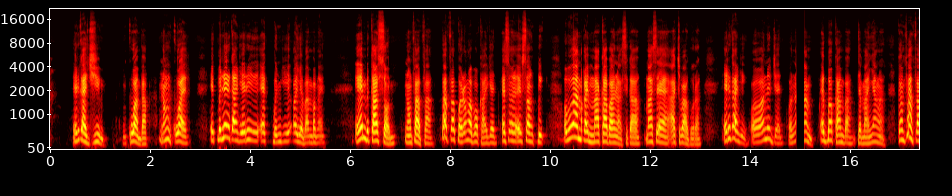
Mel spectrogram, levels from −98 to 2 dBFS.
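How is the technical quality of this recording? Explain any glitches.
One glitch stands out in the speech. From 14.91 to 15.07 s there is a playback stall: the sound cuts out mid-flow for about 0.16 s, most likely because the player ran short of data or was briefly blocked, then resumes. A waveform shows a flat gap there, and a spectrogram a blank vertical band.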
